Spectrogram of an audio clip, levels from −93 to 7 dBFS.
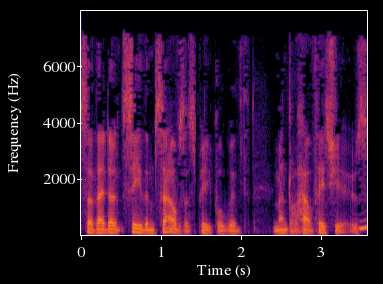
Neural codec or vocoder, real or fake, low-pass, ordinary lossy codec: none; real; 7.2 kHz; MP3, 32 kbps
